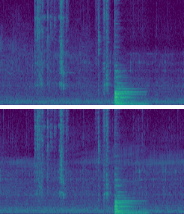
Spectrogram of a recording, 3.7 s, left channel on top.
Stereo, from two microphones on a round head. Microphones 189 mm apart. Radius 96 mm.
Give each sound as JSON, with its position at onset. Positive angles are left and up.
{"t": 0.7, "sound": "keys jangling", "side_deg": -5, "distance_m": 0.9}
{"t": 2.3, "sound": "a piano", "side_deg": 25, "distance_m": 1.5}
